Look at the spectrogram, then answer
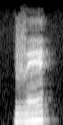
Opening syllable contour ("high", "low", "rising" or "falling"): rising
